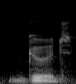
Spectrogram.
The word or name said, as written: good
